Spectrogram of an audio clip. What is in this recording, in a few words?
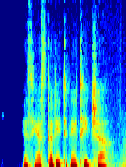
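Voice Acting Spanish Female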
